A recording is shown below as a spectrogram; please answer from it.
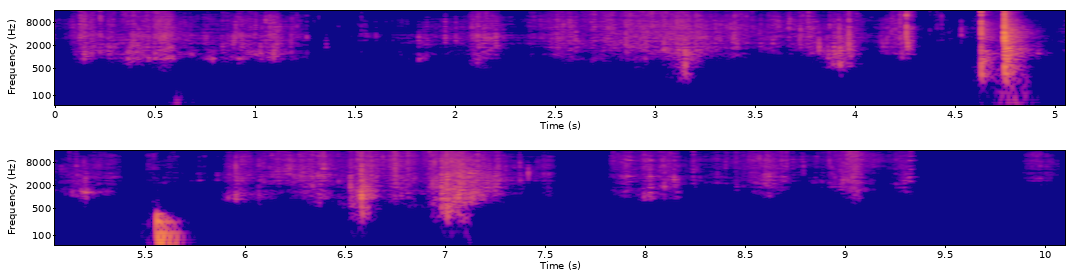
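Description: Clear plastic wrapping and bubble wrap crinkling in irregular bursts as hands unwrap a small metal miniature, with a sharp click a little before halfway (the loudest sound) and a dull thump just after it.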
